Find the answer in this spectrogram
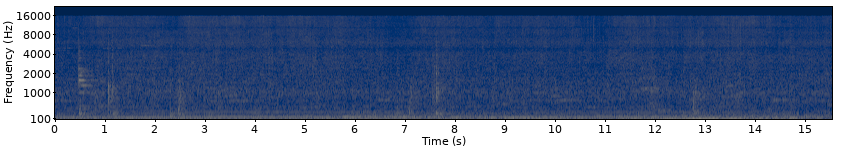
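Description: Potato and spice masala sizzling in a pot as it is fried down and stirred with a wooden spoon, with a few knocks of the spoon against the pot over a low steady hum.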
